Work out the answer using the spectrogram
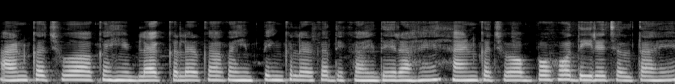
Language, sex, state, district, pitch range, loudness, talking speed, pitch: Hindi, female, Uttar Pradesh, Jyotiba Phule Nagar, 190-205 Hz, -13 LUFS, 180 wpm, 195 Hz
